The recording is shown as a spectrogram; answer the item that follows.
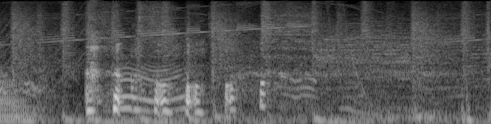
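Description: People laughing in short, high, wavering bursts about half a second in, dying away after a second.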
